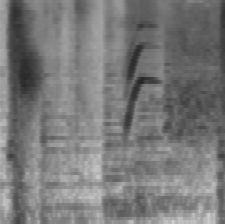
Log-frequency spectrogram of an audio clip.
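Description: Comic sound effects over light background music: a swishing whack at the start, then a quick rising whistle glide that levels off a little past a second in.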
